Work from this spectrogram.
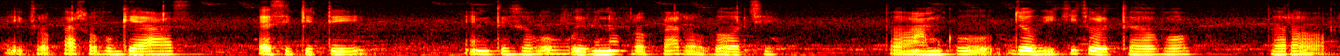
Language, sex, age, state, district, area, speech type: Odia, female, 45-60, Odisha, Mayurbhanj, rural, spontaneous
